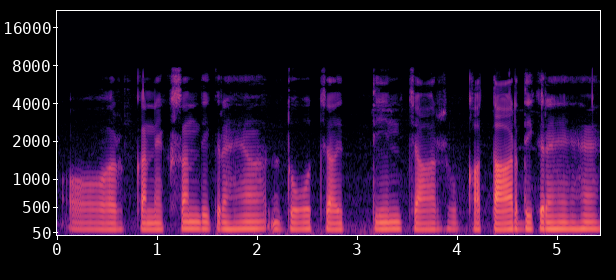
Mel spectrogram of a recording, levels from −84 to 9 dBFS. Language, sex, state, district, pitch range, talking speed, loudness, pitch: Chhattisgarhi, male, Chhattisgarh, Raigarh, 110-120 Hz, 155 wpm, -23 LUFS, 115 Hz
